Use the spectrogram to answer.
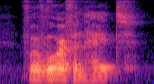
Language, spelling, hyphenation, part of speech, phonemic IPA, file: Dutch, verworvenheid, ver‧wor‧ven‧heid, noun, /vərˈʋɔr.və(n)ˌɦɛi̯t/, Nl-verworvenheid.ogg
- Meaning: achievement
